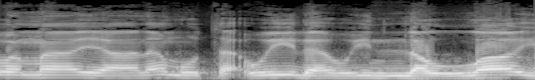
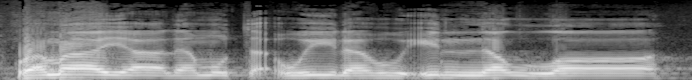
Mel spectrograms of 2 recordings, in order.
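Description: First: The recitation runs on into the next phrase. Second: The recitation stops after the final word. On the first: God and the firmly grounded in knowledge know its interpretation. The speaker calls it wrong. "не читали, что" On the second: Only God knows its interpretation. The speaker calls it right. "Здесь останавливаюсь"

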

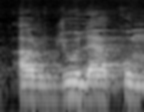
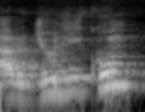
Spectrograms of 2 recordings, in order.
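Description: First: The vowel after the L is 'a'. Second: The vowel after the L is 'i'. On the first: The feet are to be washed. "с фатхи лям" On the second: The feet are to be washed lightly. "а что касается чтения кеср"

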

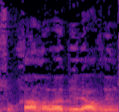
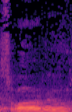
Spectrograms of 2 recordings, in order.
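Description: First: It is said slowly and clearly. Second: It is said hastily and indistinctly. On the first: The prayer is performed with proper calm. The speaker calls it right. "это минимум" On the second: The prayer is done in haste without calm. The speaker calls it wrong. "Они так, ... даже непонятно, что он сказал"

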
